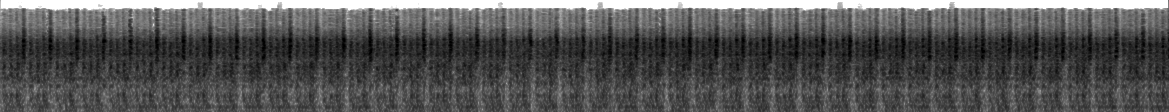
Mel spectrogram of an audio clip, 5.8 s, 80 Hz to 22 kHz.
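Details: Renault Scenic 1.9 dCi diesel at idle: a sharp, regular clatter at about 2.5 beats per second rides over the engine. The owner suspects a knocking injector; unconfirmed.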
